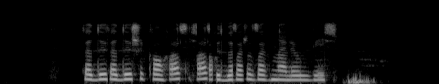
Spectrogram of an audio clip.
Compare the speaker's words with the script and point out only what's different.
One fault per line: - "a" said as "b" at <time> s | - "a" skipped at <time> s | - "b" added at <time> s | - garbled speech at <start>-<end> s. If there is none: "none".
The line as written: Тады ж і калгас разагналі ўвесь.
- "тады" added at 1.1 s
- garbled speech at 1.9-2.4 s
